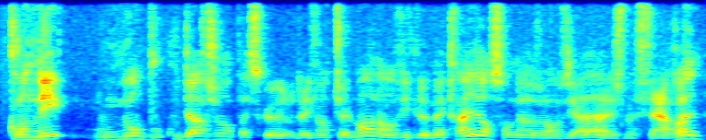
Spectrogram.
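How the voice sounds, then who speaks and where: A middle-aged man co-hosting a casual chat, talking in an animated, opinionated way while gesturing. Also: mid-range voice, fast. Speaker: co-host, father. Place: room with shelves of toys and merchandise.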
